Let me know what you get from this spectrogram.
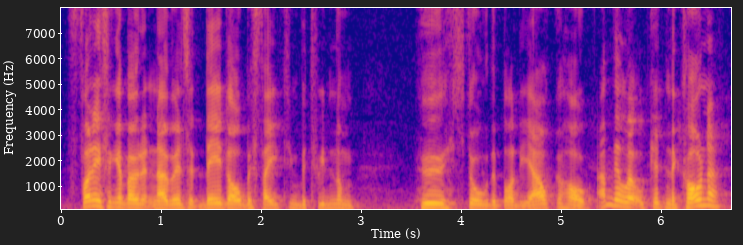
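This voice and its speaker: A man's voice: on the high side, expressive, fairly quick, gravelly, darkish tone. A middle-aged man with a Scottish accent tells his own life story to an audience in a plain, direct way, with many "uh" fillers and "okay?" check-ins. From Scotland. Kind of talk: personal testimony talk.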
